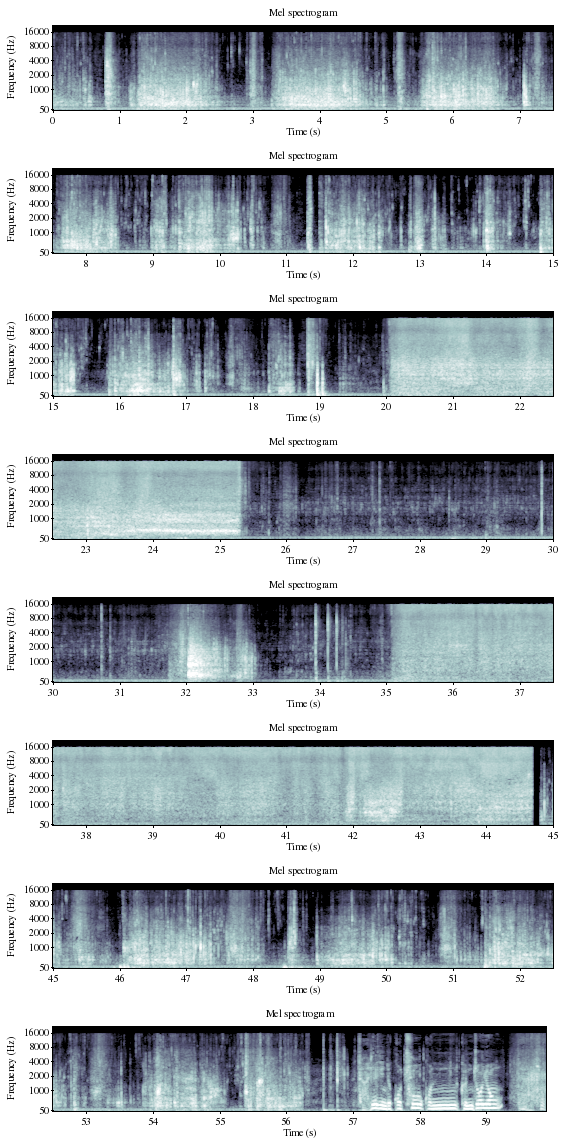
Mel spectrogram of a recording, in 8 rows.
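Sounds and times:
pouring water: 0.0s - 10.8s, 20.0s - 56.3s
water sloshing in plastic tub: 0.0s - 20.1s, 25.4s - 35.1s, 44.8s - 59.9s
garden hose spraying: 20.0s - 25.4s, 35.0s - 44.7s.

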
